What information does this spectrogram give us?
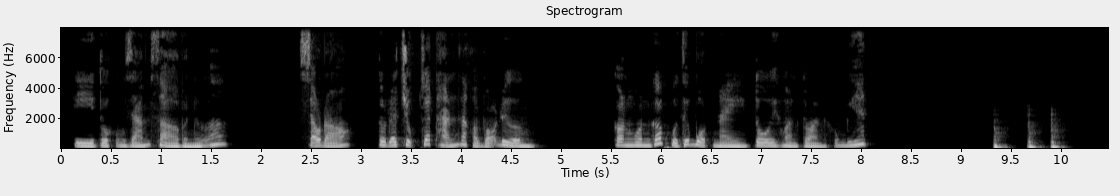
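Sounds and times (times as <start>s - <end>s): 
speech: 0.1s - 1.7s, 2.4s - 4.8s, 5.5s - 8.2s
knocking on a room door: 9.3s - 10.1s.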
